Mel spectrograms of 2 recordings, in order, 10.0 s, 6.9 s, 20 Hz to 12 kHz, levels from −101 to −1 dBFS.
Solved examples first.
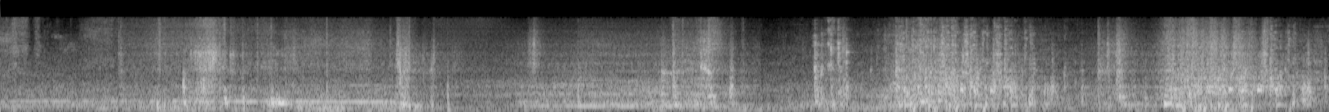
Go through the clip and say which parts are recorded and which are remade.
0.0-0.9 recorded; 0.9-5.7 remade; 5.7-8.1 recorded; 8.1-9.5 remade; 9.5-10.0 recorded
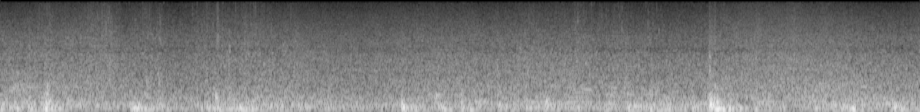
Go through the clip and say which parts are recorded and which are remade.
0.0-2.2 recorded; 2.2-3.0 remade; 3.0-5.6 recorded; 5.6-6.2 remade; 6.2-6.9 recorded

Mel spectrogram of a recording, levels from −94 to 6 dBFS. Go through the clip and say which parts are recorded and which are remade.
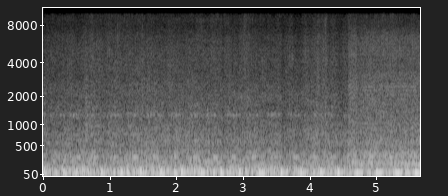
0.0-1.8 recorded; 1.8-2.8 remade; 2.8-3.3 recorded; 3.3-4.2 remade; 4.2-5.7 recorded

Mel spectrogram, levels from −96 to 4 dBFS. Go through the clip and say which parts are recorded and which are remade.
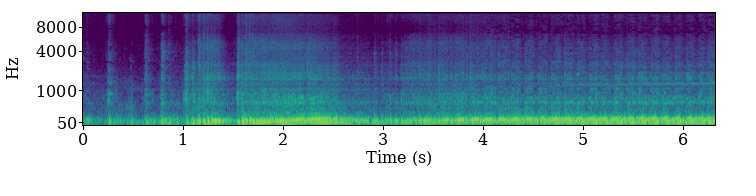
0.0-1.0 recorded; 1.0-4.0 remade; 4.0-6.3 recorded

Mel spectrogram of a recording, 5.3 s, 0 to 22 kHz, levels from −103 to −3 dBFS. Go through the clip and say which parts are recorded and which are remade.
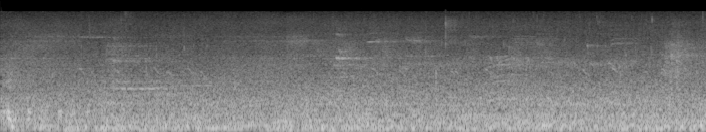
0.0-0.6 remade; 0.6-1.6 recorded; 1.6-2.3 remade; 2.3-5.3 recorded

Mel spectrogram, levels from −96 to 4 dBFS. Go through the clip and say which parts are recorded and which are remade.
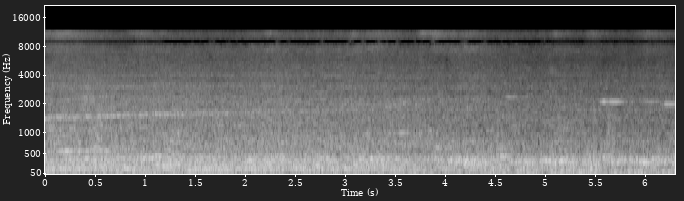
0.0-1.2 remade; 1.2-5.0 recorded; 5.0-6.3 remade

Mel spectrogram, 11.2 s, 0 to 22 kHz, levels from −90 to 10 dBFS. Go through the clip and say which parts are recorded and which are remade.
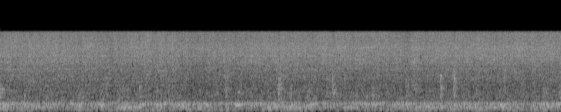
0.0-11.2 recorded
